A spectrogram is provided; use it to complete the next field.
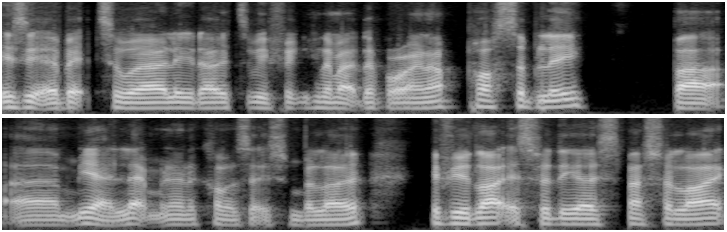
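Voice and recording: In a croaky, put-on character voice, a man speaks at a very fast pace with a fairly low pitch and fairly even intonation.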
